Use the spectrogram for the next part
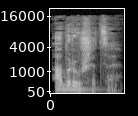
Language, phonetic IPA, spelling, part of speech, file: Russian, [ɐˈbruʂɨt͡sə], обрушиться, verb, Ru-обрушиться.ogg
- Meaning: 1. to fall in, to collapse 2. to batter, to pound [with на (na, + accusative) ‘someone’] (of the weather) 3. to befall 4. to attack 5. to assail [with на (na, + accusative) ‘someone’] verbally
